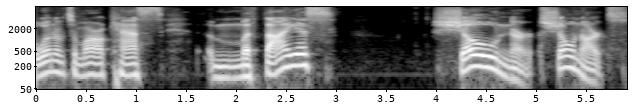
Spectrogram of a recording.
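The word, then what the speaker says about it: Schoenaerts: of Tomorrow casts Mathias Sher sharts how the do he even pronounce his last name show sharts in villain role uh I believe that's how you pronounce it mathas sharts Belgian actor U has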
